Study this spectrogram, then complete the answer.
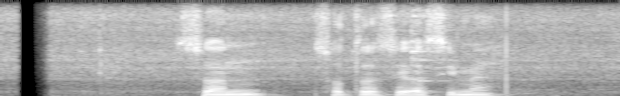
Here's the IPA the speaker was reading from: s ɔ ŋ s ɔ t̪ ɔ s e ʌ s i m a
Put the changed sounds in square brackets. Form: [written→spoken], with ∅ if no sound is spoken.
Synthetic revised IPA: s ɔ [ŋ→n] s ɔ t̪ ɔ s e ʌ s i m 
